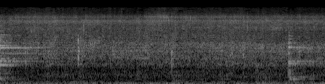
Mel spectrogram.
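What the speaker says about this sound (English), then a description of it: "And I'm going to add the meat." Meat and onions sizzle and fry steadily in a pot for a cabbage bredie stew, with a constant crackling hiss and a few faint stirring scrapes, no talk.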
